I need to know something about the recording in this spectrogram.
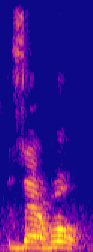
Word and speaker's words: zéro: So, starting with 0, it's pronounced zéro, zéro, and then 1, 2, 3, 4.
